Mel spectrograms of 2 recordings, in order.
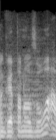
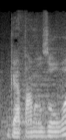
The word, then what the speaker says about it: Gatanozoa: Bang bedanya gatanotor sama Gatanozoa apaan kok namanya beda banget jadi buat yang gak tahu itu cuma beda di tulisan sama cara baca doang Ya kalau bahasa Inggrisnya gatanotor bahasa Jepangnya Gatanozoa Jadi tergantung lupa dia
